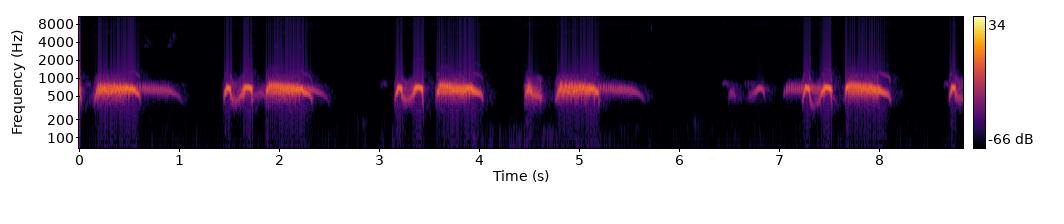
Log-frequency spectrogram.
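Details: Spotted dove calling, used as a lure to draw wild doves for trapping. Low hoarse phrases, each a short doubled note followed by a long drawn coo, repeat irregularly about every one to two seconds, with a brief pause mid-clip.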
